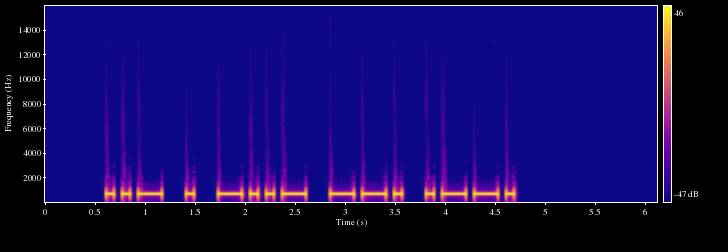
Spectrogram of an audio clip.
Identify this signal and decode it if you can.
Morse code, heard as a keyed tone, about 15 wpm, 700 Hz. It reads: UEXGP
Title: Code Groups - 5 Letters - 15wpm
